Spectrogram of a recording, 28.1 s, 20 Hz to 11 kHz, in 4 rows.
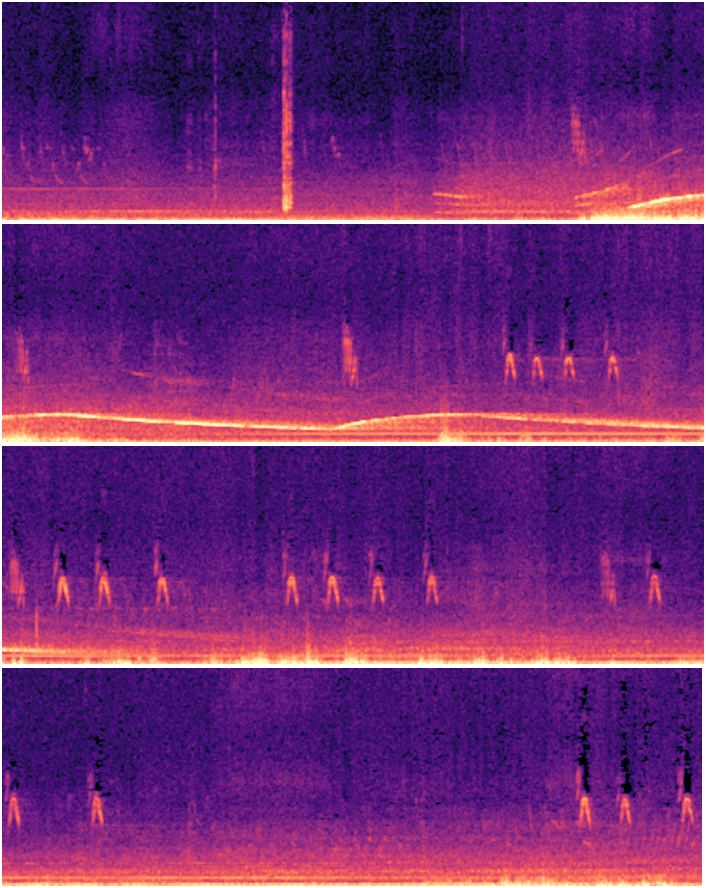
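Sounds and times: steady tone: 0:00.0 - 0:26.0
emergency vehicle siren wailing: 0:04.3 - 0:28.0.

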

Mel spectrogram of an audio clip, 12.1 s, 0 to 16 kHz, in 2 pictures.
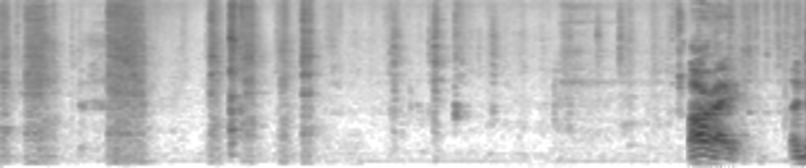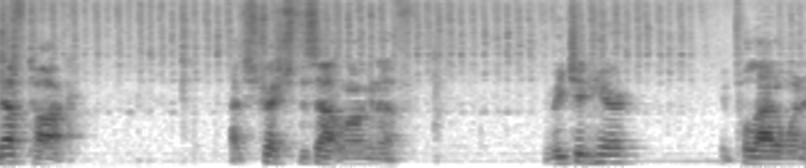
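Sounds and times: paper slips rustling in tumbler: 0:01.6 - 0:12.0.

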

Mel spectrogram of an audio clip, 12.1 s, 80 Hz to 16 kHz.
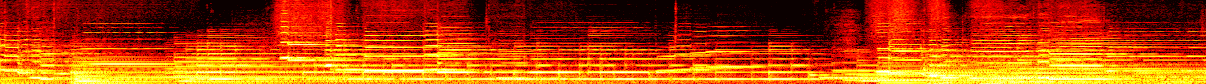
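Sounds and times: chamber music clarinet cello piano: 0:00.0 - 0:12.0.

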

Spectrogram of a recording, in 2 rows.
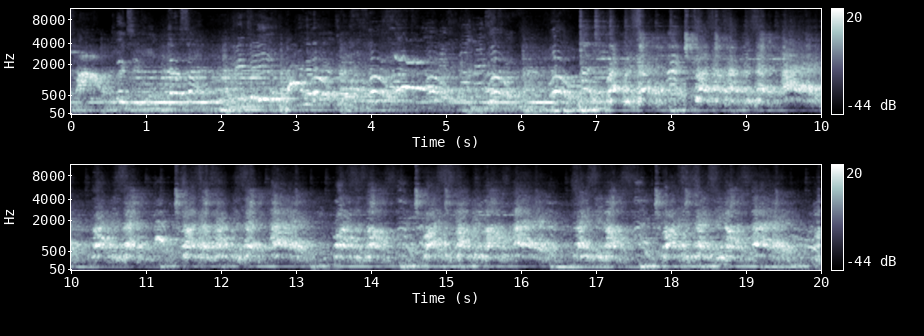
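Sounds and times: teenagers singing and shouting: 0:01.5 - 0:20.0.

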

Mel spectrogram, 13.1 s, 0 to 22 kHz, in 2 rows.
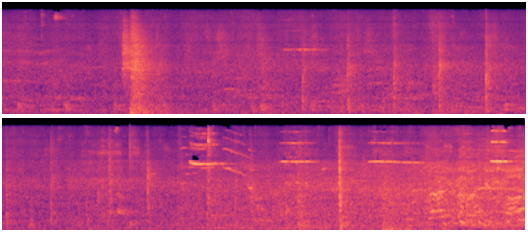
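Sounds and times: footsteps on tile floor: 0:02.5 - 0:09.4
sneakers squeaking on floor: 0:03.3 - 0:04.2, 0:07.7 - 0:11.9.

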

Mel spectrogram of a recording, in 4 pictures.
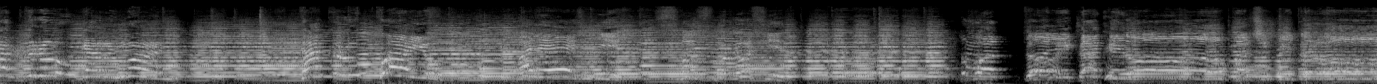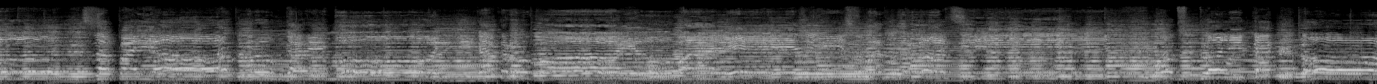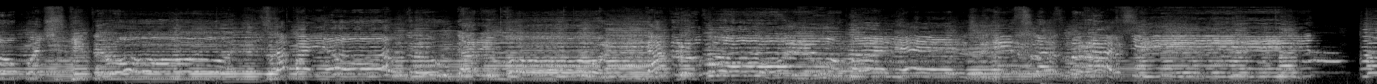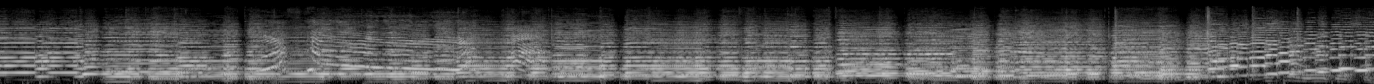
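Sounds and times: accordion playing folk tune: 0:00.0 - 0:55.0.

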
